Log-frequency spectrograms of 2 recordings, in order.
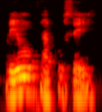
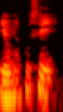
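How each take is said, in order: First: The first vowel is long. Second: The first vowel is short. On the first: The speaker calls it right. "kita bacanya agak panjang" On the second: The speaker calls it wrong. "bukan Ryugakusei, itu salah"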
